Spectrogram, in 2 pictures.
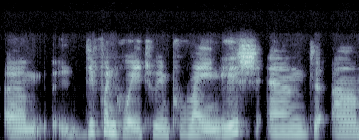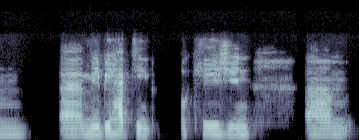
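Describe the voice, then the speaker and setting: This English learner, a woman whose first language is French, speaks with hesitation in her online lesson and keeps reaching for words while practicing conversation. Slow and steady, her fairly low voice has a mellow quality. The video-call recording lacks echo and loses its high frequencies.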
